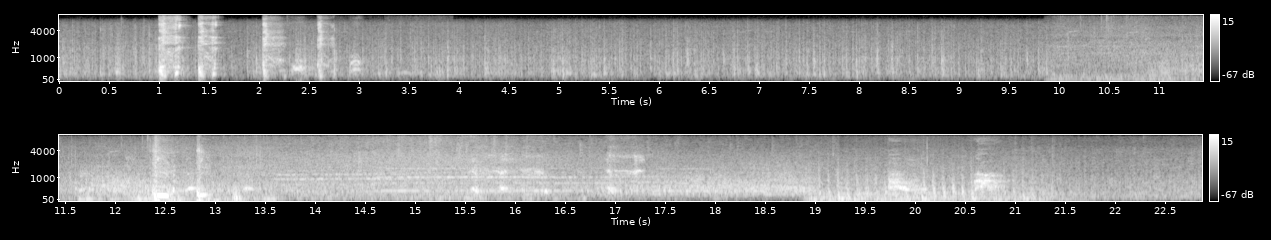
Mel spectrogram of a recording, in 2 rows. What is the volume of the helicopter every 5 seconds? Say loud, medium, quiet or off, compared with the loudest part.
off, off, loud, loud, loud.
